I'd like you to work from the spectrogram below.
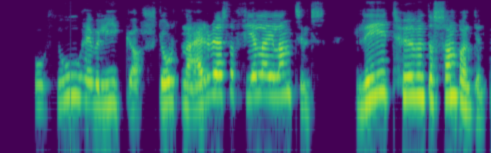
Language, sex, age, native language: Icelandic, other, 12, Icelandic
